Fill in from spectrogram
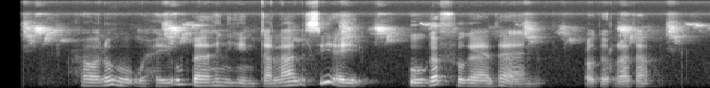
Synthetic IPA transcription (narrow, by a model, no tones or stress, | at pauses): ħɔːlɐɦʊwɑħɑjʊbaːɦɐnjɪɦiːnt̪ʰɐlaːlsɪɛjʊɣɐfɔɣaːðaːnʕʊðʊrɐðɐ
